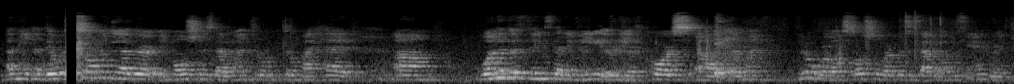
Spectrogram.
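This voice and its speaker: A woman whose first language is Spanish, a bit under the weather, telling her story to an audience in an earnest, halting way with many restarts. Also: mid-range voice. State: under the weather, slight cold. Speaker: panel speaker. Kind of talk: personal talk to an audience. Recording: echoey hall, far from mic, noisy.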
